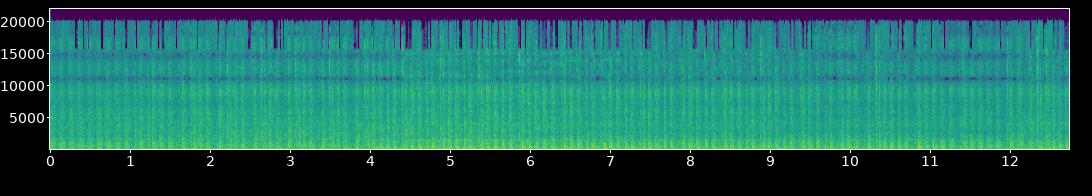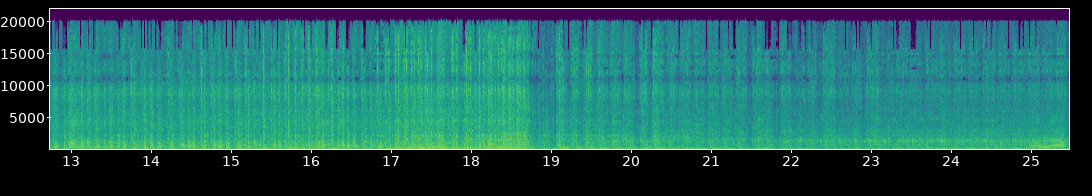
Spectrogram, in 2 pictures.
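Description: A car engine runs throughout, a steady loud idle with rough mechanical chatter that stops near the end and picks up again, among a diesel lineup of OM606, OM603, OM617 and an LS1.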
